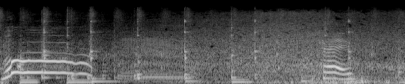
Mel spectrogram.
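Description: Background pop music: a steady beat with a bass line, and a voice holding one high note through the first second, bending down at its end, then singing a short falling run about three seconds in.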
